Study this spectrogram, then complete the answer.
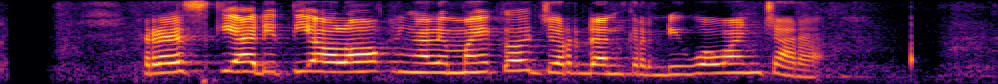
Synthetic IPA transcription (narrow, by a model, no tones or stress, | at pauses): rɛskiadit̪iaɔlaɦɔk̚niŋalimajkəld͡ʒɔrdankərdiwawaɲt͡ʃaɾa̰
